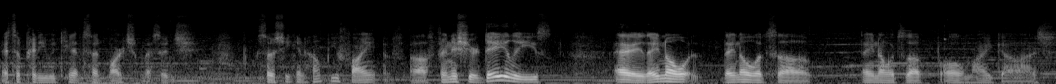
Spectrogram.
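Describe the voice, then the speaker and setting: Male game streamer, low-pitched but lively, reads dialogue aloud with offhand reactions, music behind him. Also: unhurried, low-quality recording. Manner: casual asides, stumbles while reading. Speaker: live streamer playing a story game.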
